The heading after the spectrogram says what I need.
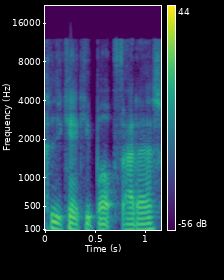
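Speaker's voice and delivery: mock muttering under breath. Retelling what a player muttered under his breath: imitating someone muttering under breath. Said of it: "heard one dude mutter and call me a fat ass under his breath".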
